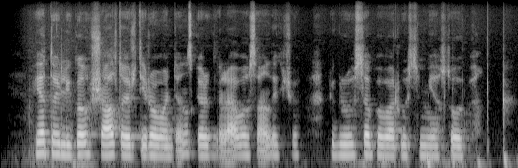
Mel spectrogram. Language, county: Lithuanian, Vilnius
